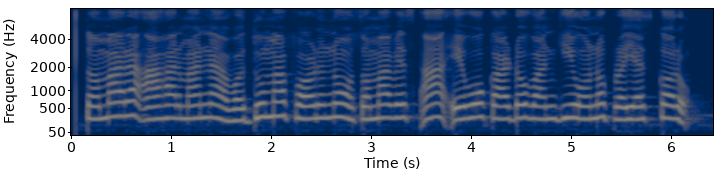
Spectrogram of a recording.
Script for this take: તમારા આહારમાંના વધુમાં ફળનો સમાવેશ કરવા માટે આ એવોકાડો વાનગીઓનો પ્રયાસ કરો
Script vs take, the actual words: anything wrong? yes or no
yes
